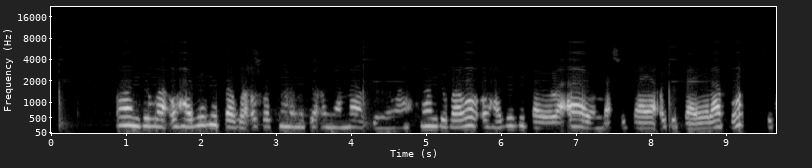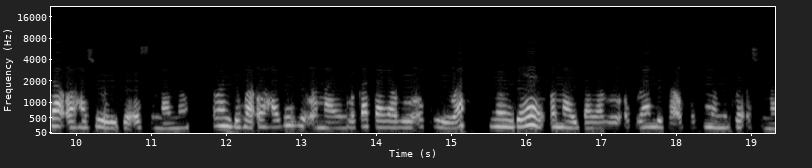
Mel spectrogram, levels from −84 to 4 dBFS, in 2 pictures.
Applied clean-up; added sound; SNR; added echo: neural separator model SepFormer DNS4.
